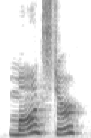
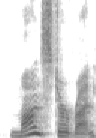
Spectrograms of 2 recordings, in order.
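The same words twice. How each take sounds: First: Rising startled question; alarmed cry. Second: Said in the usual way. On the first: A narrator's reading. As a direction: gasp out the word Monster. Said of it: "he cried". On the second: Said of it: "he read".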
